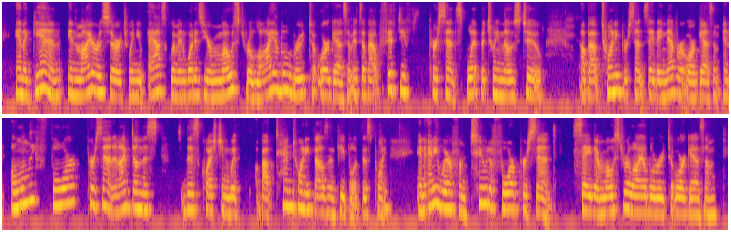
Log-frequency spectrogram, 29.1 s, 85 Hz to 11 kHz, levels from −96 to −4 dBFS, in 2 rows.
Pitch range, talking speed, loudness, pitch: 175-220 Hz, 125 wpm, -20 LUFS, 195 Hz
